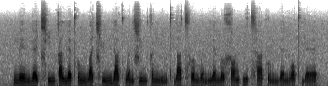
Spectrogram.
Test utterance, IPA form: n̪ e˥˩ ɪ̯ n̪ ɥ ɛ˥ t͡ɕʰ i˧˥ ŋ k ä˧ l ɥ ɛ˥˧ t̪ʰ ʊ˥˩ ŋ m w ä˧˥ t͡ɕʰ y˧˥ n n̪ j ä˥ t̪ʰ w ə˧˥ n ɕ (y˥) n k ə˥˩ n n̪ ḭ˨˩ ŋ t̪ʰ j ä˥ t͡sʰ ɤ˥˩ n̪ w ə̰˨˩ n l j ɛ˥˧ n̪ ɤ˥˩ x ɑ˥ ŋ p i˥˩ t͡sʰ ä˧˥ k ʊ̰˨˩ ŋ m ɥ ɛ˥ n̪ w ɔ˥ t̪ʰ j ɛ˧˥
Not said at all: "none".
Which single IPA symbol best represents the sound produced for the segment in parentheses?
y˥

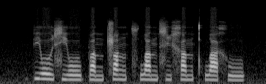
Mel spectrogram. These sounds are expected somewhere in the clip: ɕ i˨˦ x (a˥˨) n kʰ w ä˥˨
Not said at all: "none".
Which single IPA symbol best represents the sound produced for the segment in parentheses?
a˦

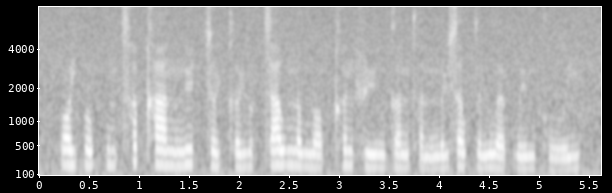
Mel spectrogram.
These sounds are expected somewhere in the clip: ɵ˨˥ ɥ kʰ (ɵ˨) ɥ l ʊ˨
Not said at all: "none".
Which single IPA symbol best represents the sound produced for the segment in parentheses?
ɵ˨˧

